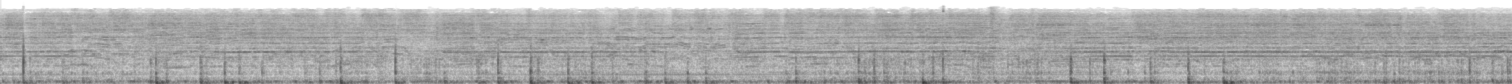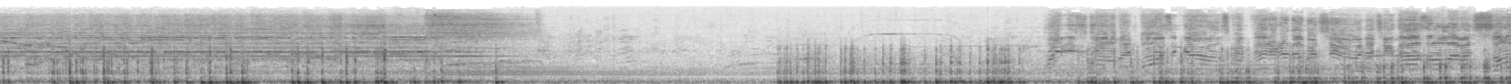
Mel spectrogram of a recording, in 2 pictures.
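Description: A fireworks display over music played on loudspeakers, with the shells bursting through the music. About two-thirds of the way in the music stops, and after a short lull a loud low rumble and voices take over.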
